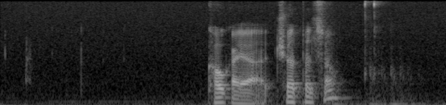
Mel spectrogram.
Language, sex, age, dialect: Faroese, male, 15-35, Suðurstreymoy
